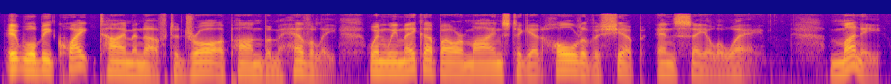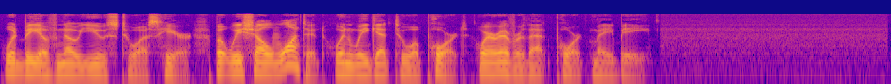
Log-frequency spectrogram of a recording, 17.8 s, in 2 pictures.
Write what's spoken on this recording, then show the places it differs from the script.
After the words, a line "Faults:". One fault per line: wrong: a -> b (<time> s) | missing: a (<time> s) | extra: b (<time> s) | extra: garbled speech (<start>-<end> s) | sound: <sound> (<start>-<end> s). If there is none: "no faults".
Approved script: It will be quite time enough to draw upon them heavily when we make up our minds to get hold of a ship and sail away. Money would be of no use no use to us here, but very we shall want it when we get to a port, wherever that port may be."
It will be quite time enough to draw upon them heavily when we make up our minds to get hold of a ship and sail away. Money would be of no use to us here, but we shall want it when we get to a port, wherever that port may be."
Faults:
missing: no use (10.1 s)
missing: very (11.2 s)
